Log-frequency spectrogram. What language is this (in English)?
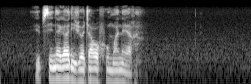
Northern Sotho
